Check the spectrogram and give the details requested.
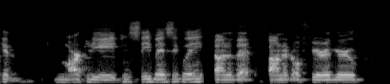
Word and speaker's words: Ophira: How do you pronounce that? Ophira? Ophira, yeah.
